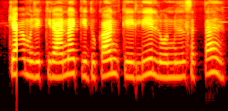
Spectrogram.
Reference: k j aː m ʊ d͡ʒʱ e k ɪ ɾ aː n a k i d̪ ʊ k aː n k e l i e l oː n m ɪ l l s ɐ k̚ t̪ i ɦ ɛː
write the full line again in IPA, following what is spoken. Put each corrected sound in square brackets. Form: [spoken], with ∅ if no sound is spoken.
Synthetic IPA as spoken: k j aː m ʊ d͡ʒʱ e k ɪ ɾ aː n a k i d̪ ʊ k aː n k e l i e l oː n m ɪ l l s ɐ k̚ t̪ [a] ɦ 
